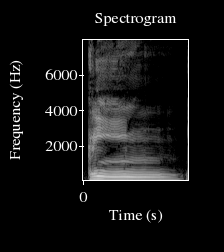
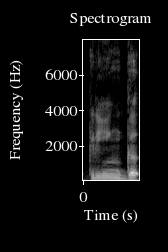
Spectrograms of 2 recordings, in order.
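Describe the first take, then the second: First: The word ends on a plain nasalized vowel. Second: The word ends with a g after the nasal. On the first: The speaker calls it right. "केवल इस बिंदी का ही उच्चारण करें" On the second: The speaker calls it wrong. "क्रींग कई लोग उच्चारण करते हैं"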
